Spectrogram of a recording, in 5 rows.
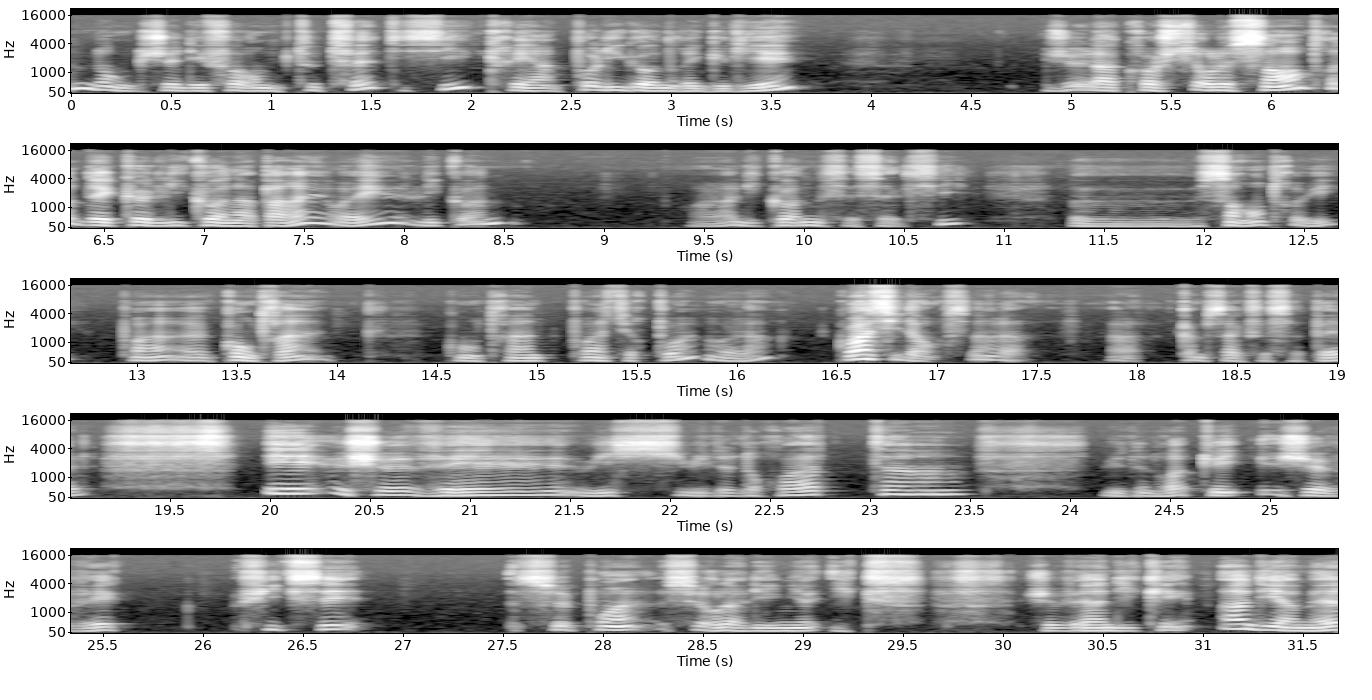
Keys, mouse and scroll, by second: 2.2 click, 17.6 click, 27.7 click, 29.5 right click, 30.8 click.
